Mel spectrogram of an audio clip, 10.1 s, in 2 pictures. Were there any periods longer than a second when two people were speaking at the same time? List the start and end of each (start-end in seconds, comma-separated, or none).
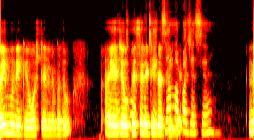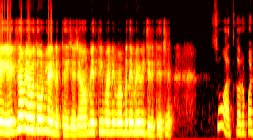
2.4-3.7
